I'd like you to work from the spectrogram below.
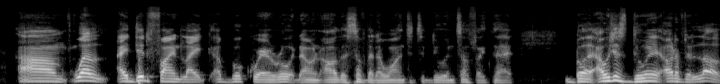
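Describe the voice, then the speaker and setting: A man's pitch swings very widely. The recording is very clean, with a silent background. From Jamaica. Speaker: YouTube creator living in Japan. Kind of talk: casual interview chat. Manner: fast talker.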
